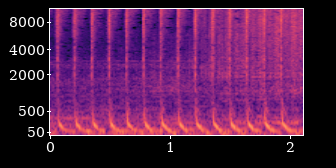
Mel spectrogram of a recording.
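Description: Deathstep (heavy dubstep) electronic music: a fast, speeding-up roll of drum hits, each falling in pitch, building up to a drop. The roll cuts off at the very end.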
